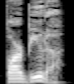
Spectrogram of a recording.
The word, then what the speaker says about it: Barbuda: Antigua, pronounced Antigua, and Barbuda, Barbuda, is located in the heart of the Caribbean Sea.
